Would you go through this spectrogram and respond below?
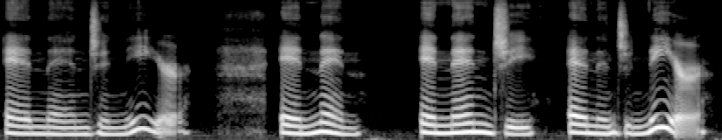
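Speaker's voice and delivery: "an engineer" slowly linked as a-nen-gi-NEER; linked words. Shown as a demonstration. Teacher showing students how to connect "an engineer", slow and linked. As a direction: build "an engineer" piece by piece, n gliding into the vowel. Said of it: "E aí, conectando, fica".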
